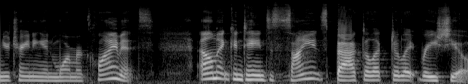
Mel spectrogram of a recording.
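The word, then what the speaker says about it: LMNT: our sponsors El element it's spelled l MNT but pronounced element if you haven't heard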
